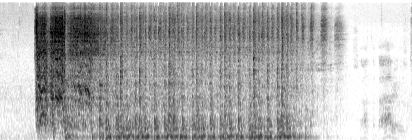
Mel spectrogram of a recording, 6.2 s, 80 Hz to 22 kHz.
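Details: New 1993 Harley FXR Evo 89ci stroker build, first start using compression releases after starter trouble (suspected relay); starter whirrs briefly, V-twin catches into uneven loping idle about three and a half beats a second, then shuts off.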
